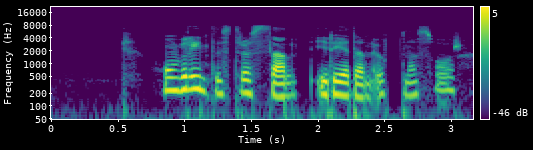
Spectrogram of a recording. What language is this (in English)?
Swedish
